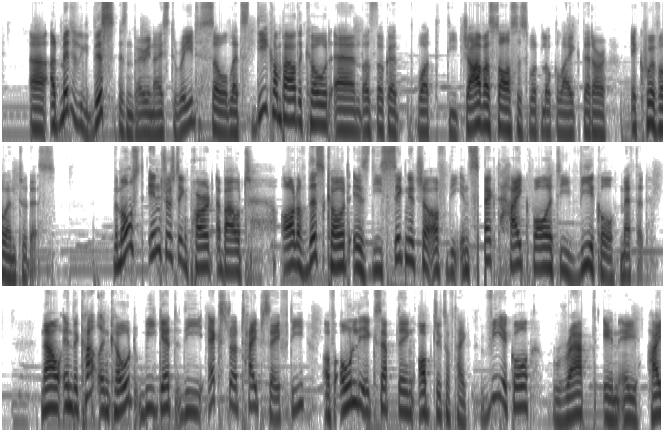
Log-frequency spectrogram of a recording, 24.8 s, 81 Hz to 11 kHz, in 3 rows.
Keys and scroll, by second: 13.0 super+f.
